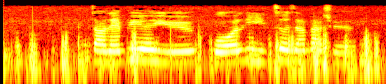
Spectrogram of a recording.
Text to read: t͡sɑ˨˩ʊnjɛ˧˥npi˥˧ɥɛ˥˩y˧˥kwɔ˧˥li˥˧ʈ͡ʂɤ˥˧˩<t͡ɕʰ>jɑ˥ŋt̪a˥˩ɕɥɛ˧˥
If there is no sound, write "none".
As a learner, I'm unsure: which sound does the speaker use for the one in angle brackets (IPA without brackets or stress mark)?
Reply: t͡ɕ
